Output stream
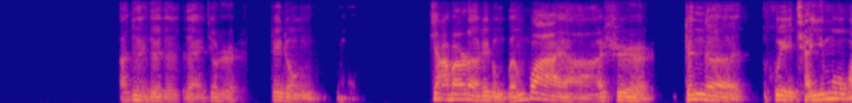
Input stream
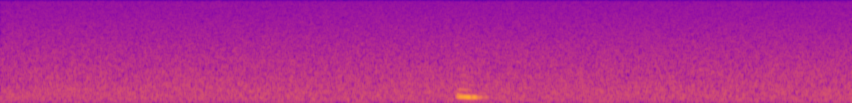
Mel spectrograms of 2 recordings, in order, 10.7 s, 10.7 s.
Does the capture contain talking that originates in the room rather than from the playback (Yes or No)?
Yes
